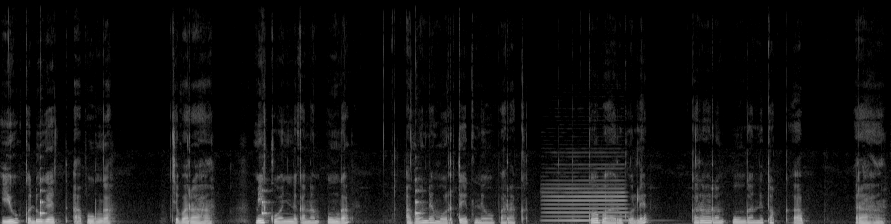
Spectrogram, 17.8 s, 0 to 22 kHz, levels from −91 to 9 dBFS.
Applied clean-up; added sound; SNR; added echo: none; Bowed string instrument + Bowed string instrument; 10 dB; none.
